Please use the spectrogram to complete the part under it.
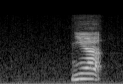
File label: "nya", Japanese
